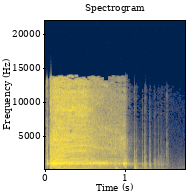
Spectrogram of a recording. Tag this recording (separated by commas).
Tools, Power tool, Drill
